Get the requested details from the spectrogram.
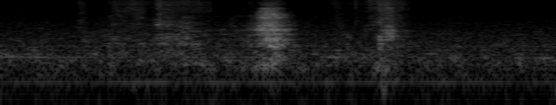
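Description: A sketchbook rustles and bumps as it is moved on a table.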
